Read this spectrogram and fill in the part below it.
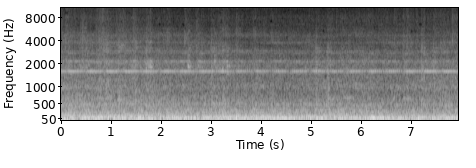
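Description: Steel wheels squeal and clatter on the rails.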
